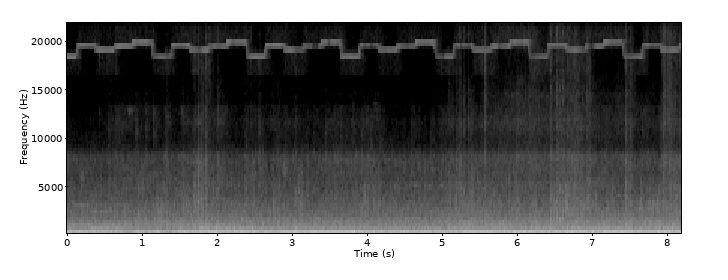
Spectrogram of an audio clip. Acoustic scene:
bus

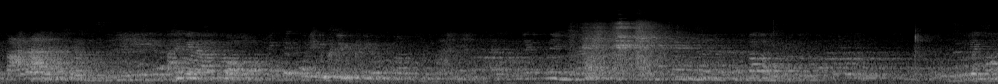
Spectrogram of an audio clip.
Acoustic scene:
crowded indoor space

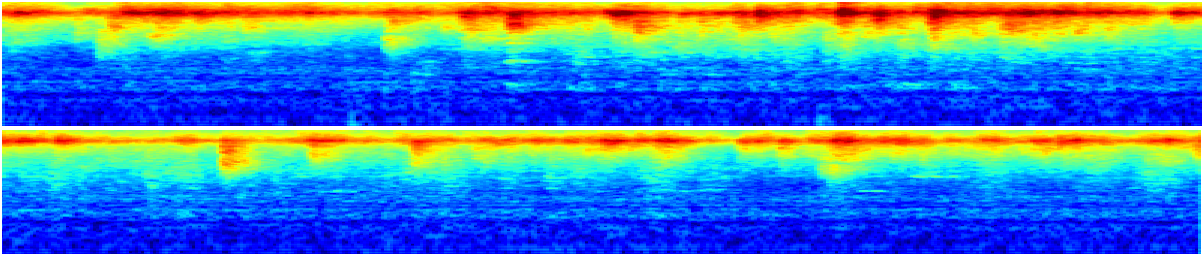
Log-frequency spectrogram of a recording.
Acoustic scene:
restroom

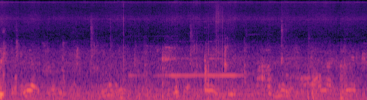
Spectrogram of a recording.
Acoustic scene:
restaurant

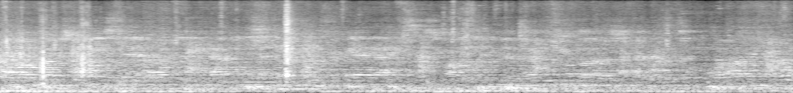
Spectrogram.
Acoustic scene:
restaurant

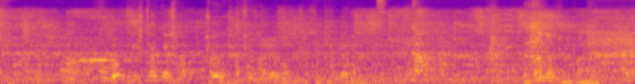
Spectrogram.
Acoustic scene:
cafe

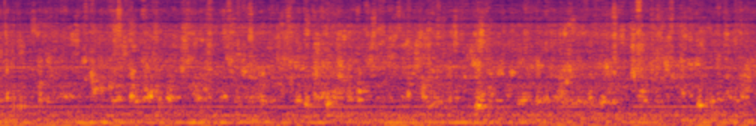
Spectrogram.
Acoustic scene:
restroom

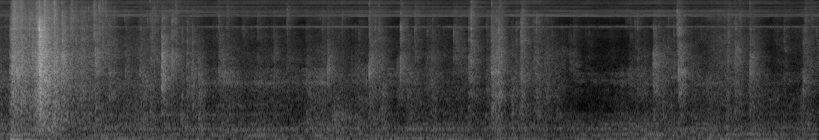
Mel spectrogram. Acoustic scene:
elevator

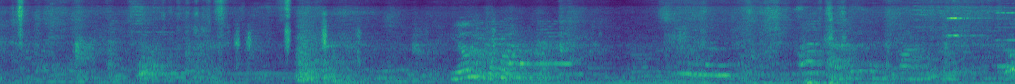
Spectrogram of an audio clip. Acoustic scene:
crowded indoor space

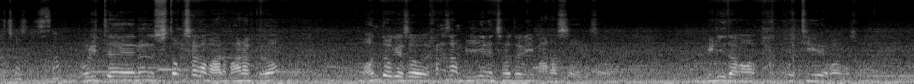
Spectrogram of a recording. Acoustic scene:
car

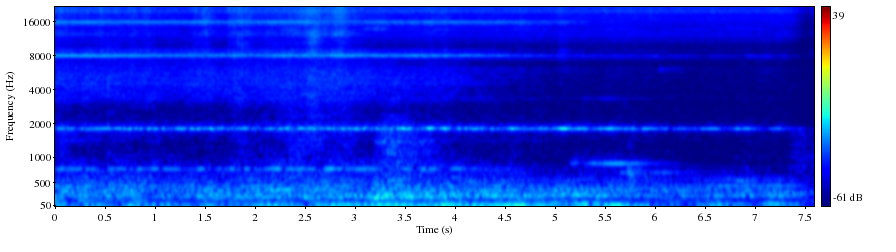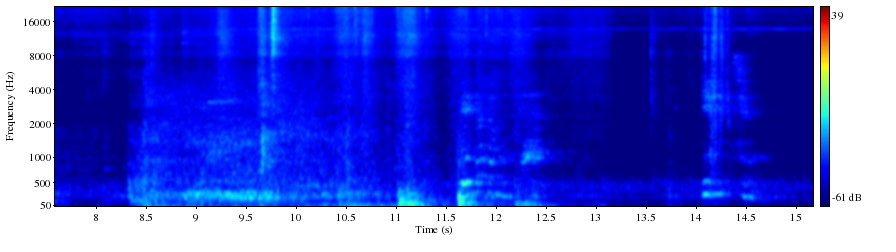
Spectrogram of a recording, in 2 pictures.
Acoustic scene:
elevator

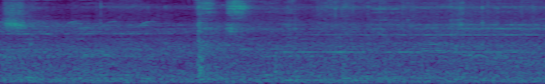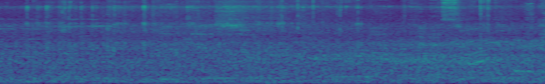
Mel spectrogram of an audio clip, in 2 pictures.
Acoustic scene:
street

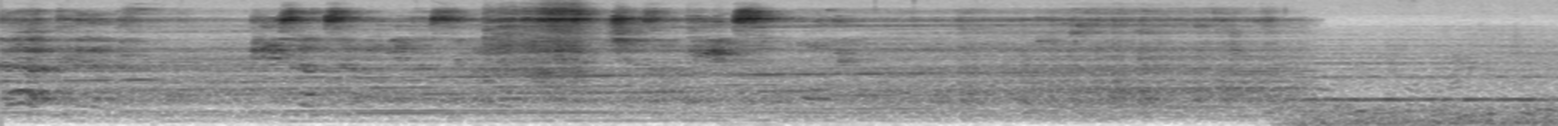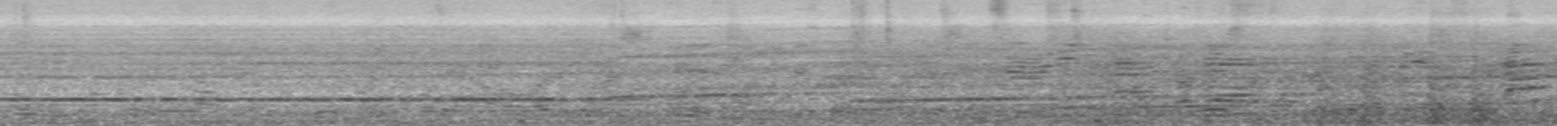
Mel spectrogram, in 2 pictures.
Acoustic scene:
subway train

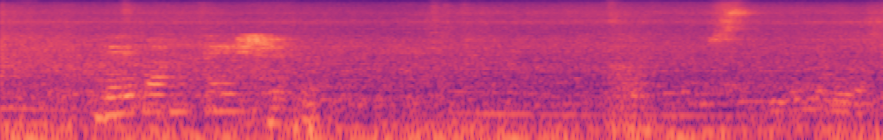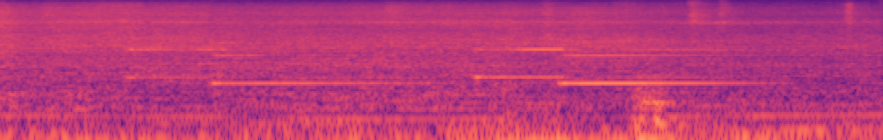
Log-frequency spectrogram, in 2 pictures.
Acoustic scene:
bus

